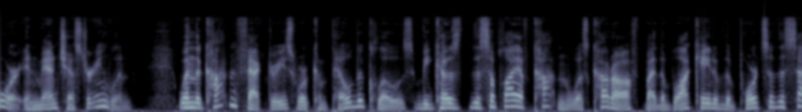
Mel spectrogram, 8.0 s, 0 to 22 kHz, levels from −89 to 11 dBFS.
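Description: Speech, with a regular click from 0.44 s to 7.64 s, repeating every 0.6 s. That steady tick is the classic clock drift buffer slip, likely from two clocks disagreeing by a few hundred ppm, so the buffer periodically drops or repeats a handful of samples.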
